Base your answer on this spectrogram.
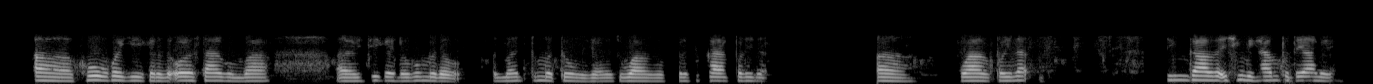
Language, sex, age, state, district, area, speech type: Manipuri, female, 30-45, Manipur, Imphal East, rural, conversation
